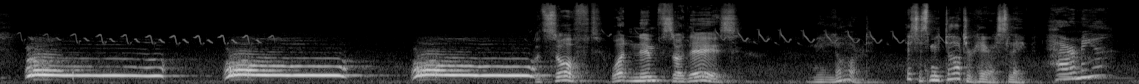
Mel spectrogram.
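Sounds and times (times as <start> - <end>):
hounds baying in a pack: 0.0 - 6.2
speech: 5.5 - 7.5, 8.2 - 11.1.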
